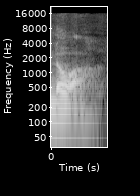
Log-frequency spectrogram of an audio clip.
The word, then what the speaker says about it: Nouah: so hence the name Noah and my Noah is not even spelled like the regular Bible Noah which is n o ah it's n o u ah H Okay so that probably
